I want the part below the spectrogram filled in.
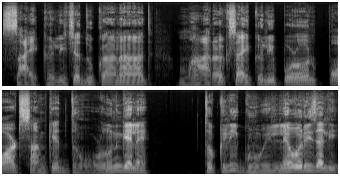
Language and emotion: Goan Konkani, disgusted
